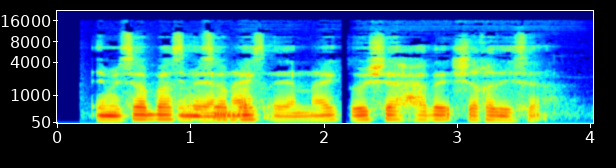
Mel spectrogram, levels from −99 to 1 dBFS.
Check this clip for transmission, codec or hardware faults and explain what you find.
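One fault stands out. Doubled audio track, 0.88 to 2.12 s: the speech is likely captured twice by a slower path, so a copy several decibels quieter trails roughly 0.7 s behind, dry and abruptly switched.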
